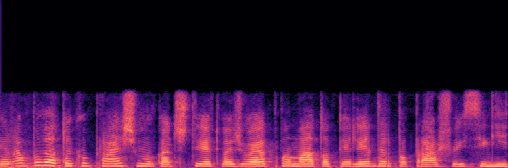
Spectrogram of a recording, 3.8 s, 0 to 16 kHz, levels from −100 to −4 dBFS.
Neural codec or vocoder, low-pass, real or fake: codec, 16 kHz, 4 kbps, FreqCodec, smaller model; 7.2 kHz; fake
